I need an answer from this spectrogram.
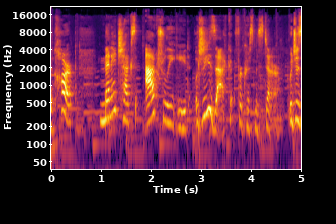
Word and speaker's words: řízek: Even though they keep up the tradition to buy the carp, many Czechs actually eat řízek for Christmas dinner, which is essentially schnitzel, but impossible for foreigners to pronounce, which makes it an especially Czech dish.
